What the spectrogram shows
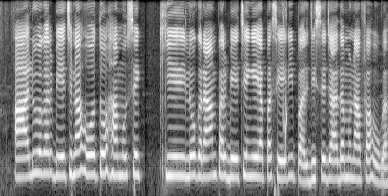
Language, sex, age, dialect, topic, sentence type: Magahi, female, 36-40, Western, agriculture, question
